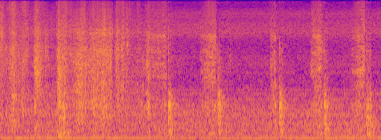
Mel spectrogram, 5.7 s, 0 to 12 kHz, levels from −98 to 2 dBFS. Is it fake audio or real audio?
fake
